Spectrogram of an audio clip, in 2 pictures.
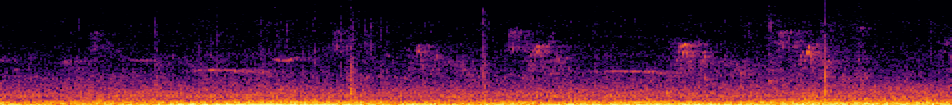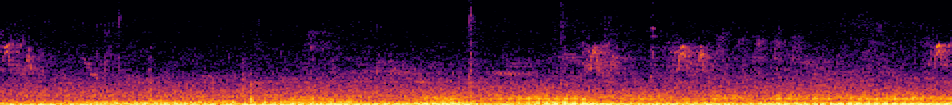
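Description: Honeybees buzzing around an open hive in a steady, low hum that wavers slightly in pitch, with birds chirping now and then.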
